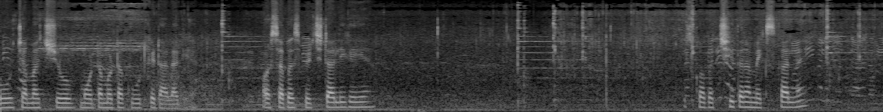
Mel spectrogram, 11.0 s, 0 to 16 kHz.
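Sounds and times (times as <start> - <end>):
spatula clinking on metal pan: 10.2 - 10.9.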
